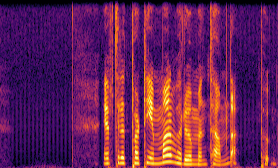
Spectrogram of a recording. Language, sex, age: Swedish, female, 18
